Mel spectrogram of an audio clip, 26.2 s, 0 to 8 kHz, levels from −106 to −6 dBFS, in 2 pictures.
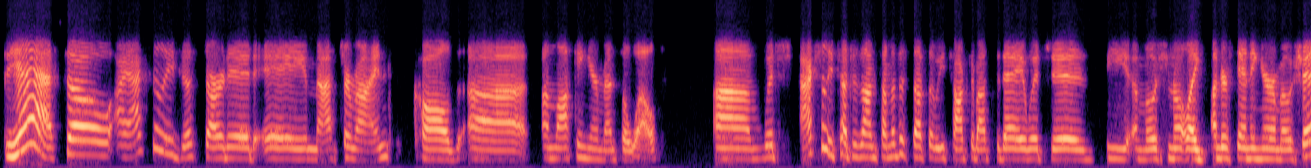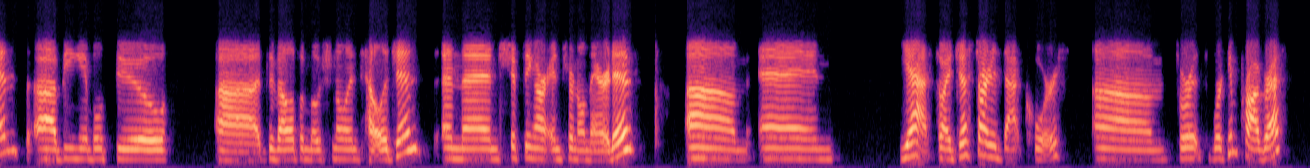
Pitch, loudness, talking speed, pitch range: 180 Hz, -25 LUFS, 150 wpm, 175-195 Hz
